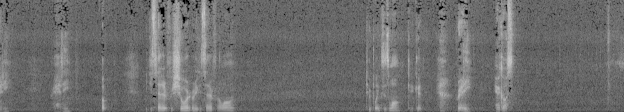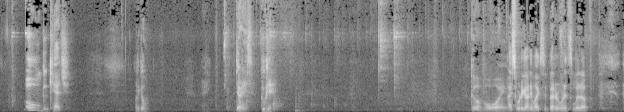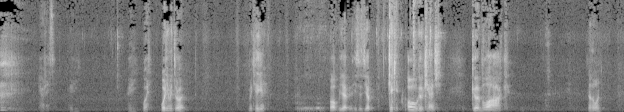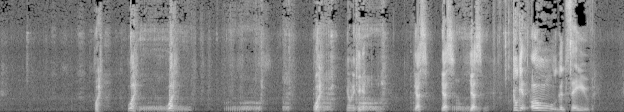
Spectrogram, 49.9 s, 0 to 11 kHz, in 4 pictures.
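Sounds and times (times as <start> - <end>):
small dog growling: 30.8 - 31.6, 40.0 - 45.3, 46.3 - 47.3.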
